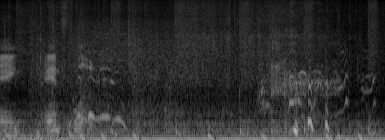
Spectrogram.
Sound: splashing; laughter

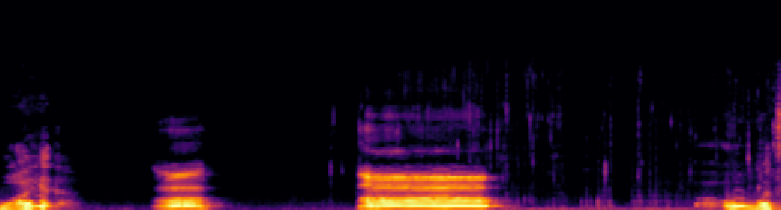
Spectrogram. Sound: liquid trickling

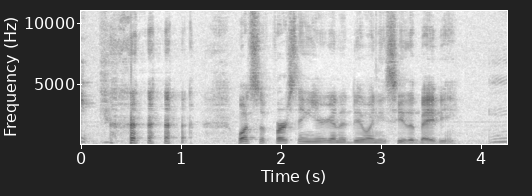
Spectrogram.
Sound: laughs

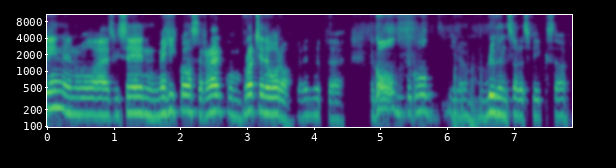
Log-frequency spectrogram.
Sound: spanish

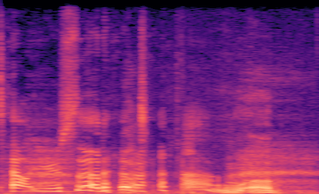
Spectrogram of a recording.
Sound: laughing

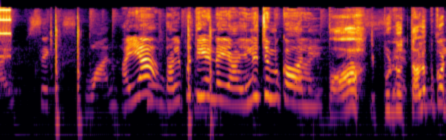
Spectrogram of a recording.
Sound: alarm rings; door knocks

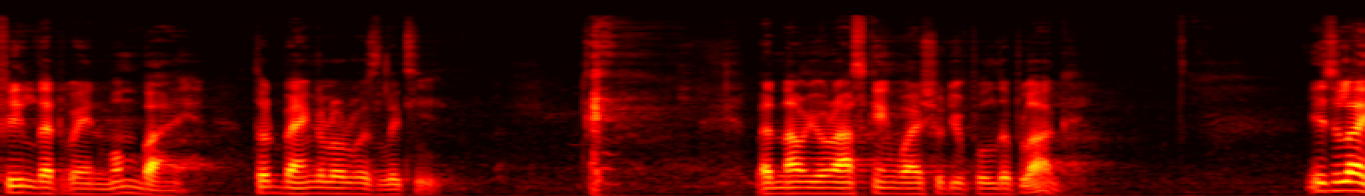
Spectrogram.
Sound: laughs

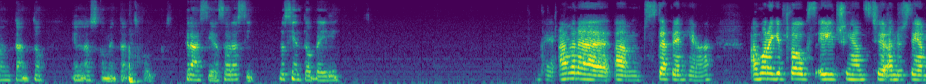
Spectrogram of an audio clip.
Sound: speaking spanish

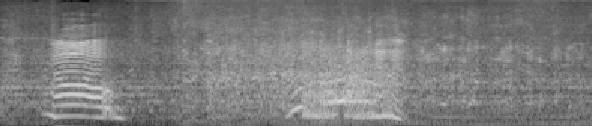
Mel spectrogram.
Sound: grunting

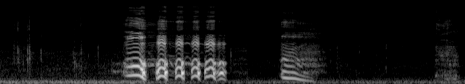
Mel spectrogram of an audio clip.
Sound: laughs

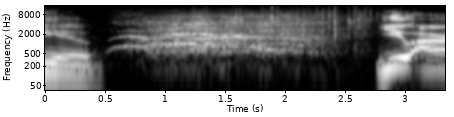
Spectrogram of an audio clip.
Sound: applause

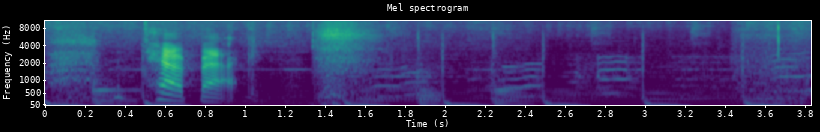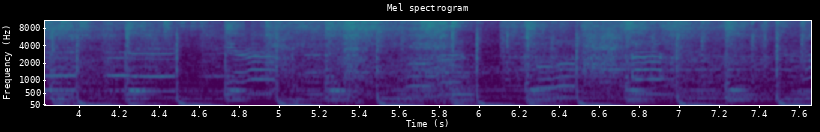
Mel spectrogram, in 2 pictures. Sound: soft upbeat music; breathes

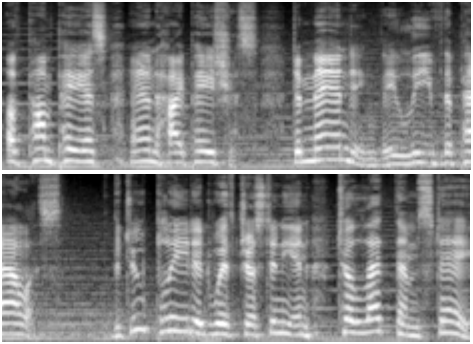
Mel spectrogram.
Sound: none

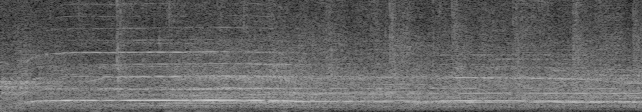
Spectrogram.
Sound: cheering

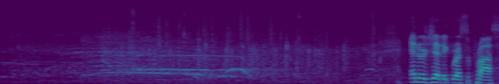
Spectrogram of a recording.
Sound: audience cheering and applauding

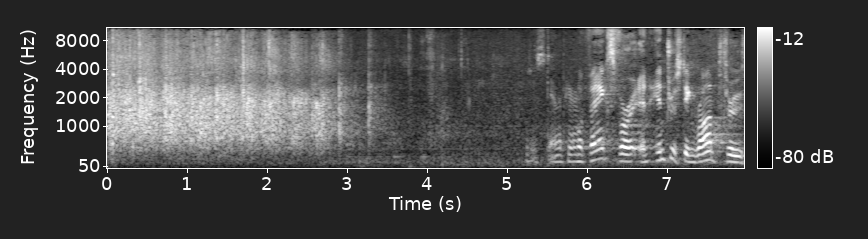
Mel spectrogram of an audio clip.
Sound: applause

